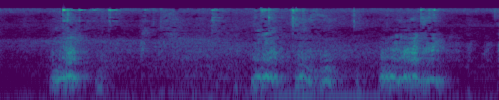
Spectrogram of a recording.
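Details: Dachshund at play giving low, rumbling growl-like grunts in three separate bursts about every one and a half seconds, over a steady low hum.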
